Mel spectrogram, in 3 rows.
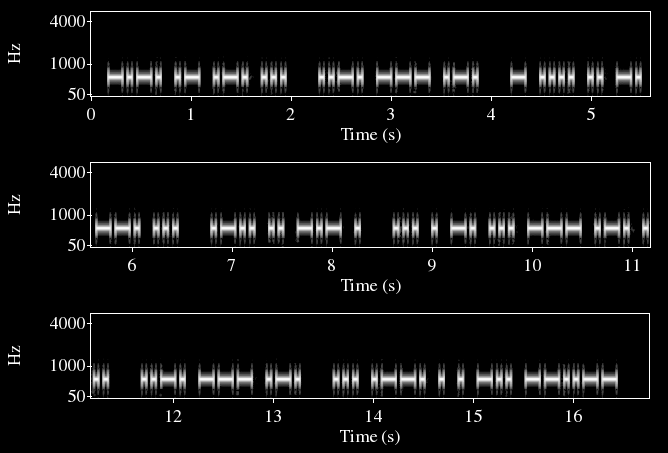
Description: Morse code, heard as a keyed tone, about 25 wpm, 600 Hz. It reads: CARS FOR THINGS LIKE SENSORS FOR SPEED,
